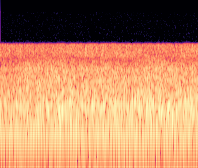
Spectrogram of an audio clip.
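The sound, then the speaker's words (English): Steady car engine drone while driving down a highway, a continuous, even mid-low hum with no changes in pitch or loudness and no talk. “Just keep driving straight down the highway.”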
